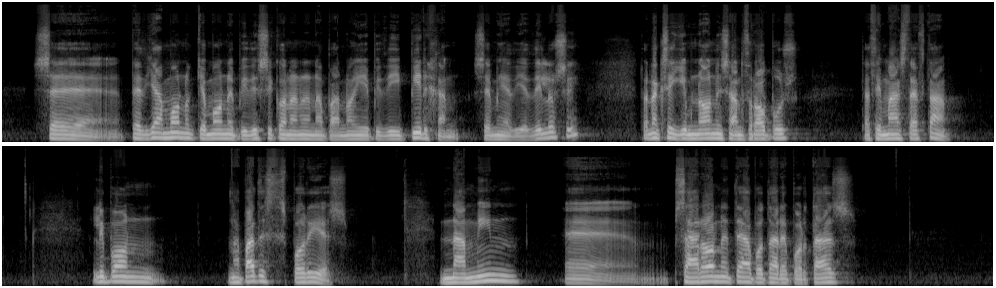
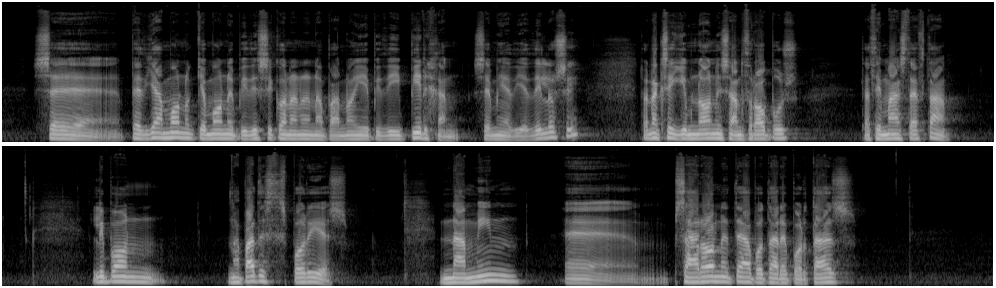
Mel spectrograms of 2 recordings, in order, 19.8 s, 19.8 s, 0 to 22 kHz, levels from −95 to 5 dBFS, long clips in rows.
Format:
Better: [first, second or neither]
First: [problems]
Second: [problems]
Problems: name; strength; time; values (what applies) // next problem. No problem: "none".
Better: second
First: garbled, watery; slightly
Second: none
